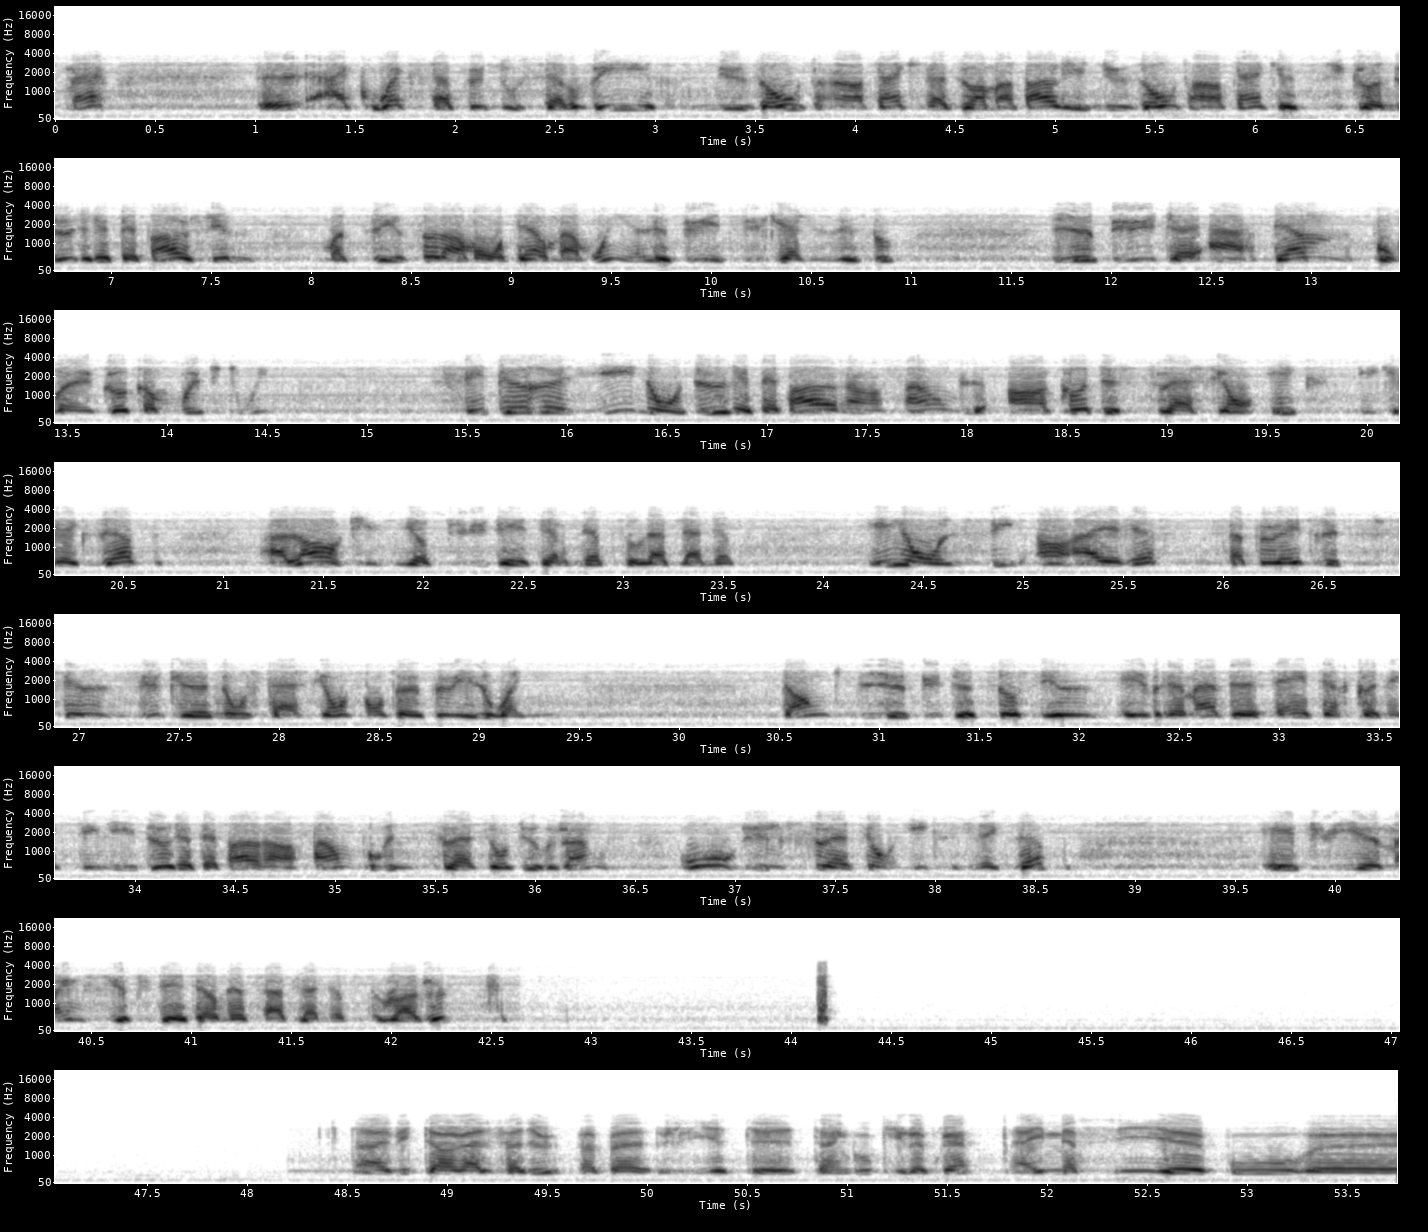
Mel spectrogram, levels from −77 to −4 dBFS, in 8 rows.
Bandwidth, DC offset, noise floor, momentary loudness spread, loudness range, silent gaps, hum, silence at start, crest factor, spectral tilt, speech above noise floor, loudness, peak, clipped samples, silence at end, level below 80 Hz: 4.6 kHz; under 0.1%; -65 dBFS; 11 LU; 6 LU; none; none; 0.05 s; 18 dB; -8 dB/octave; 45 dB; -21 LUFS; -4 dBFS; under 0.1%; 0 s; -76 dBFS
